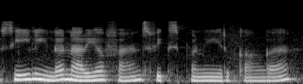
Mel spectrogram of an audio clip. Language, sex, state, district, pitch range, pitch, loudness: Tamil, male, Tamil Nadu, Chennai, 175-220 Hz, 190 Hz, -13 LUFS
